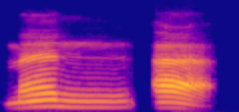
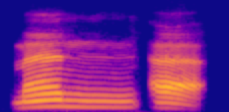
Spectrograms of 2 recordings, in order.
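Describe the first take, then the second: No difference in how they are said.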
